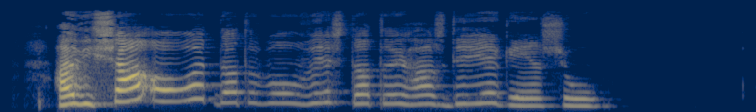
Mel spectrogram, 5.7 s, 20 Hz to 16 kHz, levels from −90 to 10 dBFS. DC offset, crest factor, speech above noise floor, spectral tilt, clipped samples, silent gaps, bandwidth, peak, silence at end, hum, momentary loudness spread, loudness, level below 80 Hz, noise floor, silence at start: under 0.1%; 22 dB; 65 dB; -1.5 dB/octave; under 0.1%; none; 11 kHz; -2 dBFS; 1.2 s; none; 21 LU; -22 LUFS; -88 dBFS; -89 dBFS; 0.4 s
